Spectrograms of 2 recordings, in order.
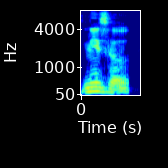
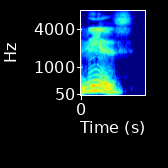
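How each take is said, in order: First: The s comes before the final l sound. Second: The l comes before the final s sound. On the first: The speaker calls it right. "su pronunciación es Nissl" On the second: The speaker calls it wrong. "Mucha gente pronuncia sustancia de Nils y no es así"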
